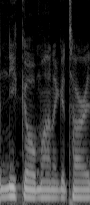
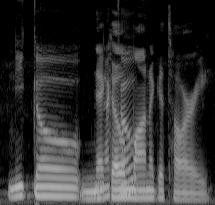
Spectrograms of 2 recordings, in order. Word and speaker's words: Neko Monogatari: finished Nico Monogatari the other day. Nico, so- why must you butcher everything you pronounce? Neko Monogatari. It's Not Nico, right? Neko Monogatari, or Nico Monogatari, as you would say.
